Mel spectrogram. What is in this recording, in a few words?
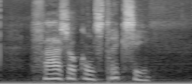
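"vasoconstrictie", Dutch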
